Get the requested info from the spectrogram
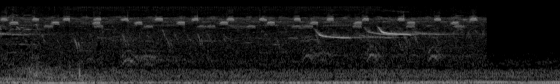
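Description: Wild birds calling: a thin, very high call repeated about four times a second, with a few short whistles that slide downward, over a low outdoor rumble. The bird sounds stop abruptly about five seconds in.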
